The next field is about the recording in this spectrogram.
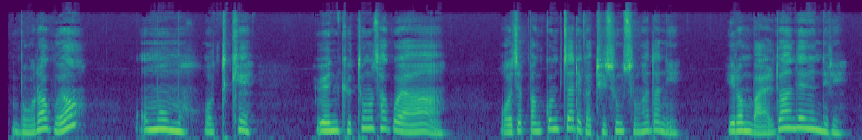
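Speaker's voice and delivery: shocked alarm. Acted. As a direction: react to terrible news on the phone.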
